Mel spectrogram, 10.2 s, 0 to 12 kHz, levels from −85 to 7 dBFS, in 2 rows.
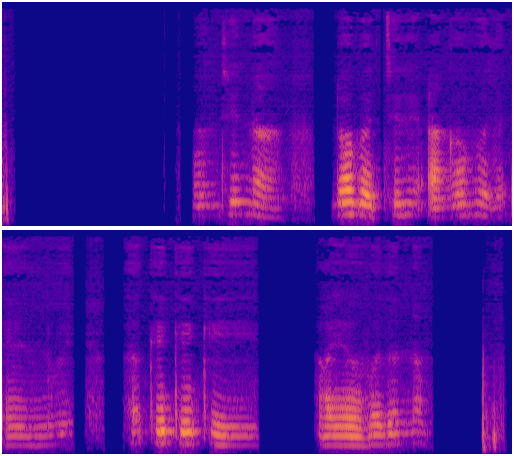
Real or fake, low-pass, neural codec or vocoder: fake; 10.8 kHz; vocoder, 48 kHz, 128 mel bands, Vocos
